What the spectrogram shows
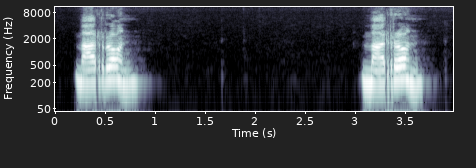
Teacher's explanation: The double R in Spanish is what rolls.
